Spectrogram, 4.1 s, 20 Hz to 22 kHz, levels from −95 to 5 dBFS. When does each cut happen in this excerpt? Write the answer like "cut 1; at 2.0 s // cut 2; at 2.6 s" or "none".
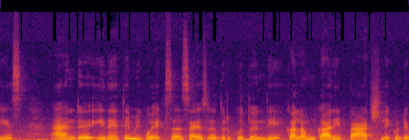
cut 1; at 2.8 s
